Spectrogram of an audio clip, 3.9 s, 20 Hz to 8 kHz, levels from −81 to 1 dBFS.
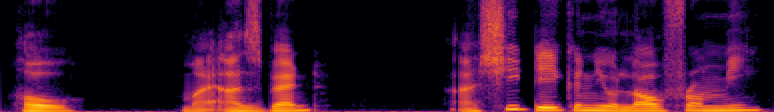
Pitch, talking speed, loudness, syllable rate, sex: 150 Hz, 155 wpm, -17 LUFS, 4.7 syllables/s, male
